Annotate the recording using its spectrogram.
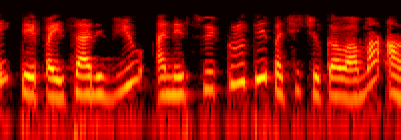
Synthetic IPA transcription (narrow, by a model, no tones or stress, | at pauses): t̪epəjsaɾiʋjuənesʋikɾut̪ipət͡ʃʰit͡ʃukəʋːamãʔa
